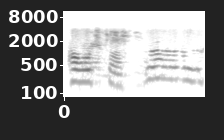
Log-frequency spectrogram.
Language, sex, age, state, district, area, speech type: Manipuri, female, 60+, Manipur, Ukhrul, rural, conversation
